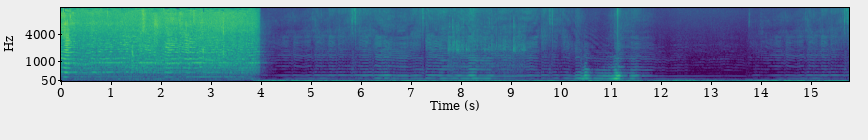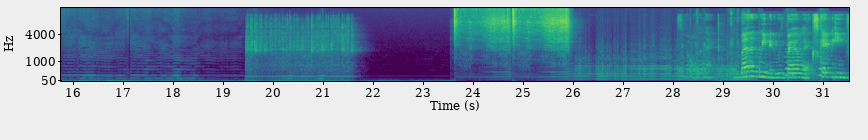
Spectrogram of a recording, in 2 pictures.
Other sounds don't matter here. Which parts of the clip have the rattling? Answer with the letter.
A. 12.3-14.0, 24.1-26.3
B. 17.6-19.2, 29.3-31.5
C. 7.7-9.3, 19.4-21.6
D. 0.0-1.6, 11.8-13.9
C.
